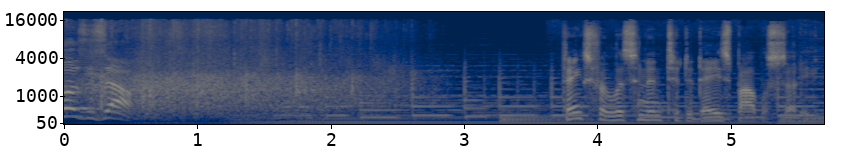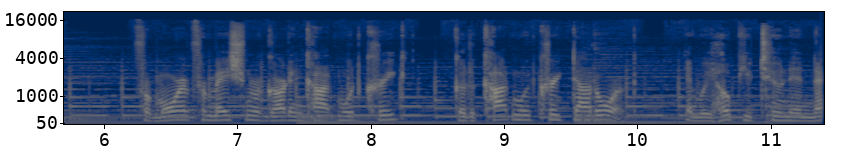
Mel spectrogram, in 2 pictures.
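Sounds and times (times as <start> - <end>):
crowd clapping and cheering: 0.0 - 2.8
speech: 0.1 - 0.8, 3.8 - 11.3.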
